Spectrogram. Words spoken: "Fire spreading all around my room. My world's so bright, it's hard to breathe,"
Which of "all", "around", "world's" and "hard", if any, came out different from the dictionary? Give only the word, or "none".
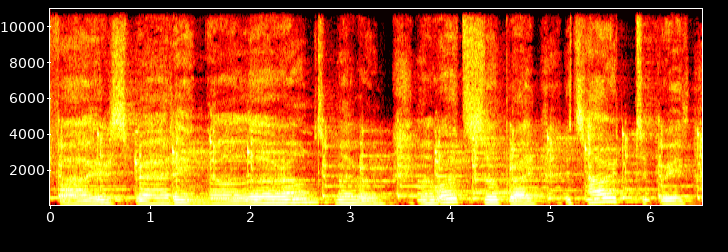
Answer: world's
